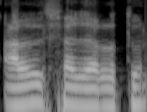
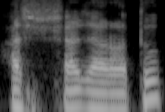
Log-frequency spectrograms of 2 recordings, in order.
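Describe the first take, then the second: First: The L is pronounced before the SH. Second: The L merges into a doubled SH. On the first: The speaker calls it wrong. "আল শাজারাতু না" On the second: The speaker calls it right. "এই লামটা শিনের সাথে মিশে গিয়ে শিনের উচ্চারণ হবে"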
